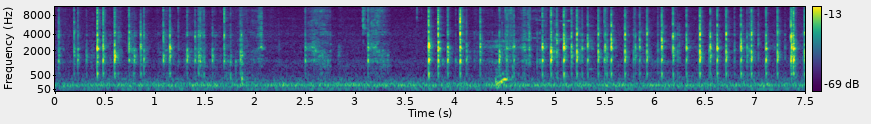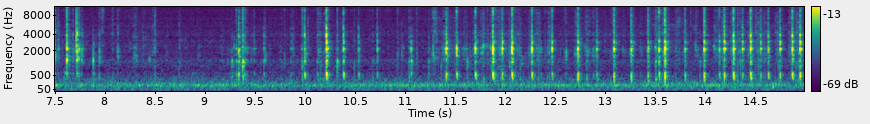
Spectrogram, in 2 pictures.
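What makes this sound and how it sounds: A small, hollow, gold-printed cardboard product box is held in both hands and tapped and scratched with long acrylic nails. The result is a quiet, rapid stream of sharp, bright clicks and dry scratching, with pauses between bursts, over a faint steady low hum.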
